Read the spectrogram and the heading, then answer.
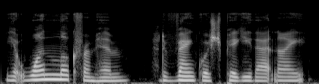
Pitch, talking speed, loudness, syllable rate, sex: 185 Hz, 190 wpm, -17 LUFS, 5.2 syllables/s, female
